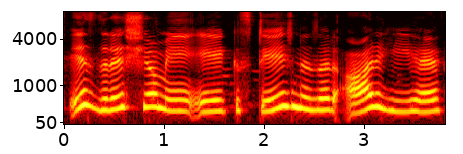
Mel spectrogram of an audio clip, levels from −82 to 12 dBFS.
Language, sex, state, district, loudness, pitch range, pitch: Hindi, female, Jharkhand, Palamu, -14 LUFS, 270-350 Hz, 285 Hz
